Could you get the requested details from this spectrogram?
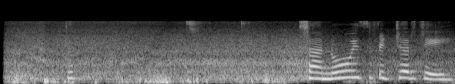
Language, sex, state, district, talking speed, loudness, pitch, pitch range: Punjabi, female, Punjab, Kapurthala, 65 wpm, -16 LUFS, 295 Hz, 265-310 Hz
